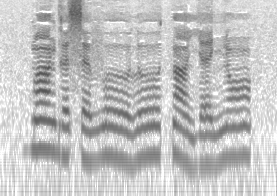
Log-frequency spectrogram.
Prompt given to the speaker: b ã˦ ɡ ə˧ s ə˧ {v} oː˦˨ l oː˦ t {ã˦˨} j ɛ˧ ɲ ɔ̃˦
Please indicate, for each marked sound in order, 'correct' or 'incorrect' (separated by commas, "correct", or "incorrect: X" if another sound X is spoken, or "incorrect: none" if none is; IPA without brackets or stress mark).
correct, correct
